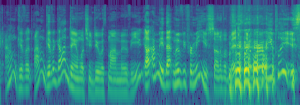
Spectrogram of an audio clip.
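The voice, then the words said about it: Billy Bob Thornton impression. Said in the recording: “excellent impersonation ... Yeah, that was pretty good. ... That was very good.”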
